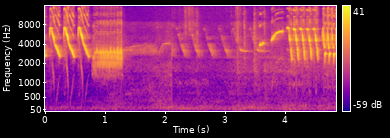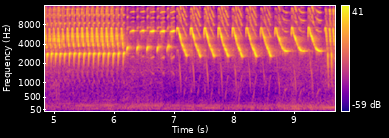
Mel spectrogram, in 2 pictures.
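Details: Canary song for training: a quick series of chirps and a harsh burst, then near-quiet soft notes, before loud rapid buzzy trills and repeated downward-sweeping whistles resume.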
